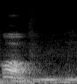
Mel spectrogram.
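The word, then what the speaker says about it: calf: दूसरा यब से पहले आया यल हमेशा साइलेंट होता है, यब से पहले आया यल हमेशा साइलेंट होता है। जैसे सी ए यल यप, इसको यल साइलेंट है, इसको क्या पढ़ेंगे कॉफ पढ़ेंगे, कॉफ।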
